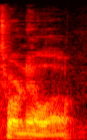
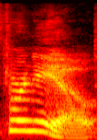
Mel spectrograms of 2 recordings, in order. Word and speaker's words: Tornillo: Well, if it's a double certainly up, certainly not Tornillo. it's not. It's Tornillo. Like it's Tornillo. like pollo, you know, Pollo. It's like pollo.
